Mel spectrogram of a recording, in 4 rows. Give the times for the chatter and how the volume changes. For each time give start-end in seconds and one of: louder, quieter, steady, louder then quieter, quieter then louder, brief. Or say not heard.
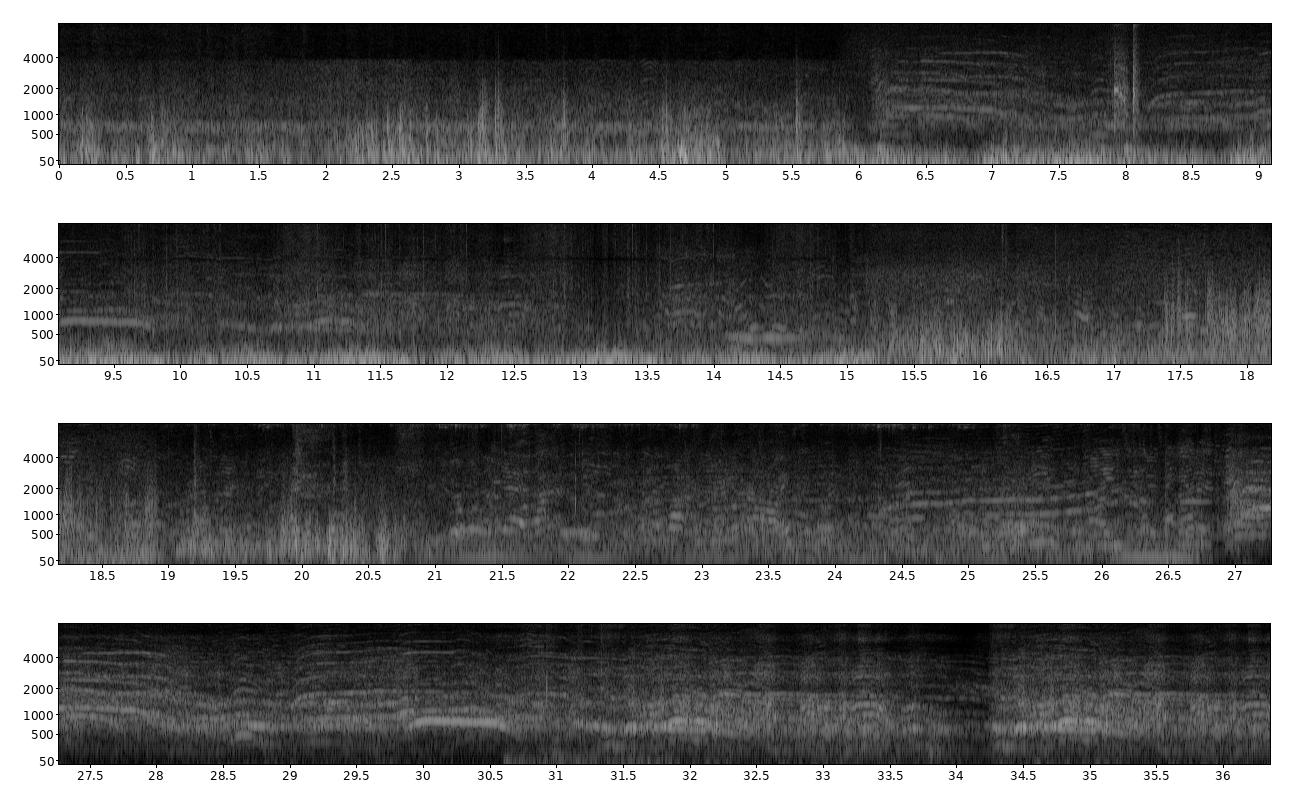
0.0-36.3 louder.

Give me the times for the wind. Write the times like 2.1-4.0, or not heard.
0.0-21.0.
